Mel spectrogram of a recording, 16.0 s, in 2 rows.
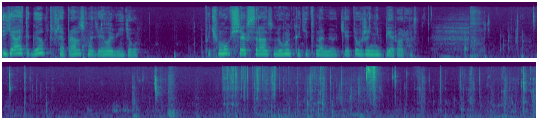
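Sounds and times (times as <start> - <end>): person chewing crunchy pastry: 7.1 - 8.9, 9.5 - 16.0.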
